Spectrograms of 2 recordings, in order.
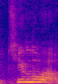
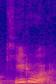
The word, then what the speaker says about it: Killua: esses 3 personagens, que são chamados de Killua ou Kirua, dependendo de qual pronúncia você quer usar, o Kurapika e o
